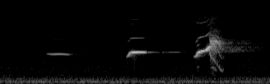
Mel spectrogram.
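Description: Northern bobwhite giving its clear whistled bob-white: a soft lead-in note, a level whistle, then a loud, sharply rising final note, over a low background hum.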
